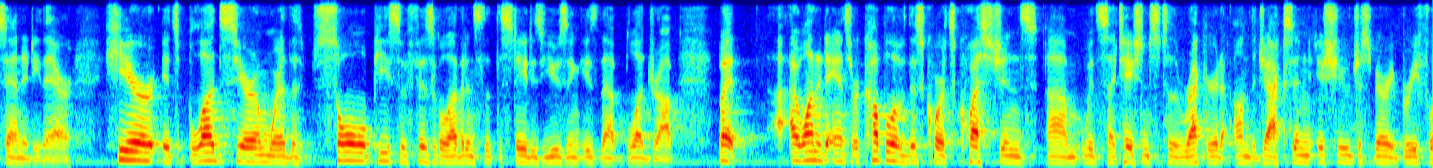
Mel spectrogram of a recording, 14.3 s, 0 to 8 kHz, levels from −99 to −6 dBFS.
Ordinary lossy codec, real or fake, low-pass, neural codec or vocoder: Opus, 24 kbps; real; 7.2 kHz; none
